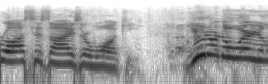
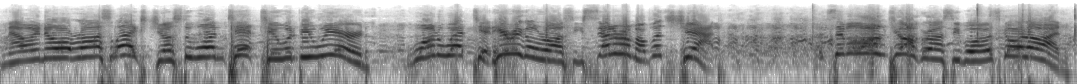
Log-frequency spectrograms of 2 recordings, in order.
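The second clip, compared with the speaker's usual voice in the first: higher, louder, laughing rant; excited riff; 7 semitones higher, 6 dB louder than usual. Acted. Comic riffs to the crowd about Ross, loud and gleeful. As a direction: crank it up with glee.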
